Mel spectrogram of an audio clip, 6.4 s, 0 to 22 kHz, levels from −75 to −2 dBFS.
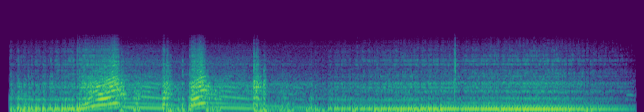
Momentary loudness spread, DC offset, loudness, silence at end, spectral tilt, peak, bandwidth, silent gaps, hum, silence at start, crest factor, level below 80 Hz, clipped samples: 12 LU; 0.5%; -21 LUFS; 0.1 s; -8 dB/octave; -6 dBFS; 6.6 kHz; none; none; 0.1 s; 14 dB; -24 dBFS; under 0.1%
